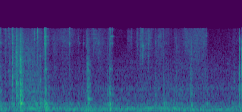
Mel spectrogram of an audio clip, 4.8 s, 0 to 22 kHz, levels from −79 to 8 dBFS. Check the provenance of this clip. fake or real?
real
